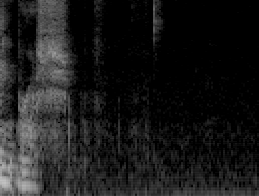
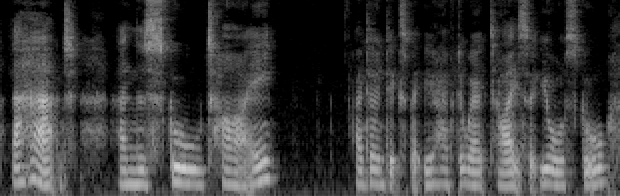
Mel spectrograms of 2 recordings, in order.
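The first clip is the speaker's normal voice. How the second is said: ordinary delivery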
